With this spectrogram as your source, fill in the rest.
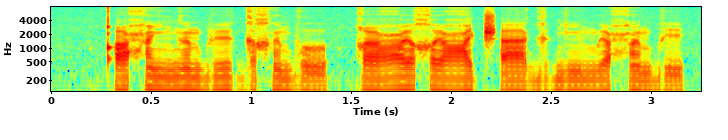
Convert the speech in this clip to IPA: qʼ o ħ ĩː ɡ œ̃ b ʏː ɡ ɐ χ ĩ b o | q ø ʕ ʏː χ ʏː ʕ ə t͡ʃʼ aː ɡ ʏ ɡ ĩː m ʏː ħ œ̃ b ɪ

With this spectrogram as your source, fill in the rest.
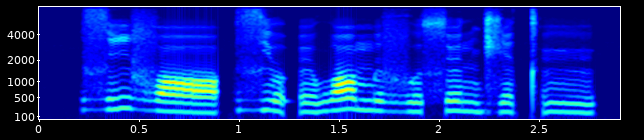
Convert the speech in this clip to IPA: z i v ɒ | zʲ o ʔ ʏ w ɒ m ɪ v u s ʏ n d͡ʒ e tʼ ʉ

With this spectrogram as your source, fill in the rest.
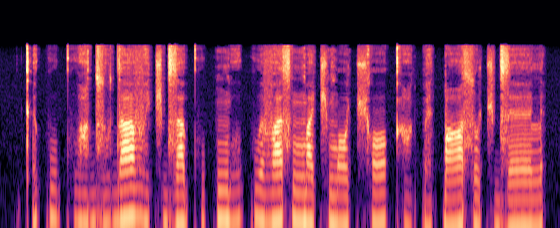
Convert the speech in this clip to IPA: kʼ ɛ̤ kʷ o kʷʰ ɑ̤ d͡z o̤ d a v ɛ̤ t͡ʃ d͡z a kʷʰ ɪ kʷ ŋ͡m o̤ kʷ ɛ v a s ŋ͡m a t͡ʃ m ɔ t͡ʃʰ ɔ kʰ ɑ̤ k͡p ɛ̤ k͡p ɑ s o t͡ʃ d͡z ɛ l

